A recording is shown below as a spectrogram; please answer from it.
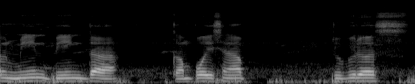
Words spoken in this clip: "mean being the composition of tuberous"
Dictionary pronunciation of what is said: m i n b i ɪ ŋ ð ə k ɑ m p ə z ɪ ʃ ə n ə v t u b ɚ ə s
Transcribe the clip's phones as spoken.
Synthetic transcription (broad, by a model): m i n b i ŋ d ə k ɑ m p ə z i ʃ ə n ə p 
